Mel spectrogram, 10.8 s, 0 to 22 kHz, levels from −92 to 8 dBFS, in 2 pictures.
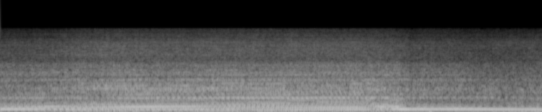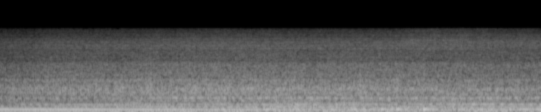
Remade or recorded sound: recorded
